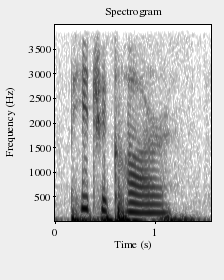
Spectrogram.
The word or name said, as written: petrichor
